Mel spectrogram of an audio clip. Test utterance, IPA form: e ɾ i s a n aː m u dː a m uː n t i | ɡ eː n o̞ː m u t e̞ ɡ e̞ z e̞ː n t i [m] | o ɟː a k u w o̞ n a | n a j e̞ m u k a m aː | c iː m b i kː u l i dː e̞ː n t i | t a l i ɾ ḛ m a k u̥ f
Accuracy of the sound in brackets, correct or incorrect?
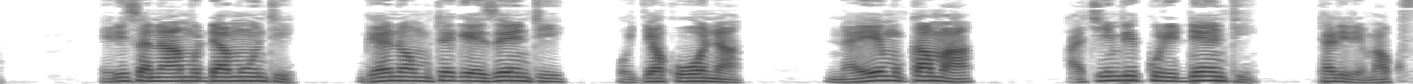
incorrect: none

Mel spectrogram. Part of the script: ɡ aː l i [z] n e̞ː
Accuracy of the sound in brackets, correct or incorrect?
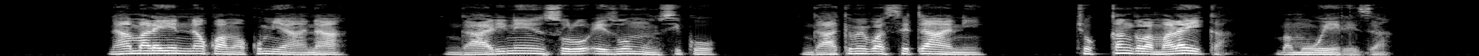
incorrect: none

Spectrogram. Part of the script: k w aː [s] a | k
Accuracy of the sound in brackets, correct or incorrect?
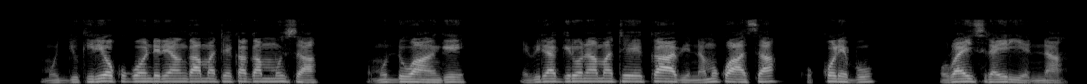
correct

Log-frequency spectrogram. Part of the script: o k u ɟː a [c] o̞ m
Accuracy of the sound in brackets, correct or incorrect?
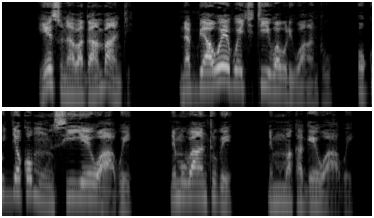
incorrect: k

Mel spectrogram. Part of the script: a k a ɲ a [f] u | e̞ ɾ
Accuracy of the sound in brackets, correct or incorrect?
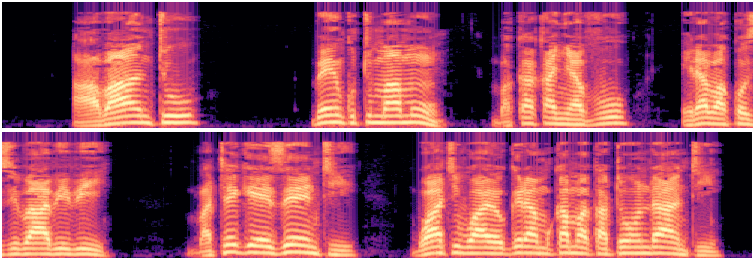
incorrect: v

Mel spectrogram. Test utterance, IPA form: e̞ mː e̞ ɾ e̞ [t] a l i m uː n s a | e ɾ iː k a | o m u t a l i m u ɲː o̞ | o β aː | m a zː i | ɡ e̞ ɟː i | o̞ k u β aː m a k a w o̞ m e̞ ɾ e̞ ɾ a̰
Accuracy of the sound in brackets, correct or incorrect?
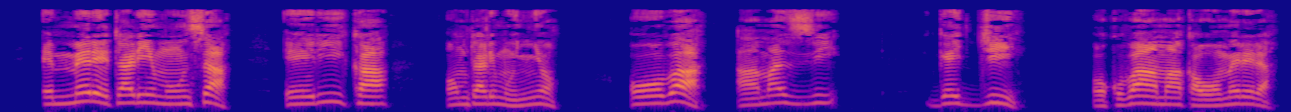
correct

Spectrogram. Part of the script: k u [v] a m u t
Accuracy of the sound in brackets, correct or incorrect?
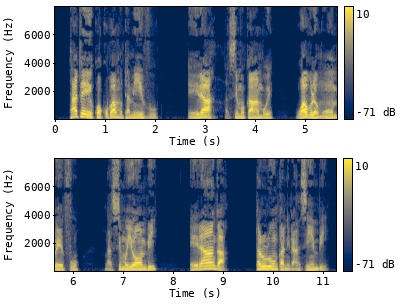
incorrect: β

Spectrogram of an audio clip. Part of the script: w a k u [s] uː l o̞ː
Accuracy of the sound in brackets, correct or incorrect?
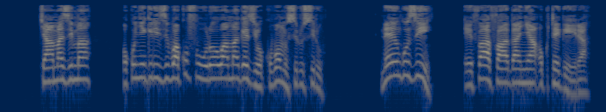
incorrect: f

